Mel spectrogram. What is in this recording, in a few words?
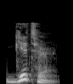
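"gittern", English, British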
